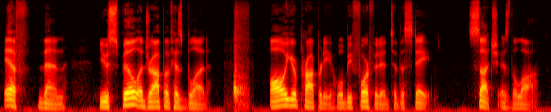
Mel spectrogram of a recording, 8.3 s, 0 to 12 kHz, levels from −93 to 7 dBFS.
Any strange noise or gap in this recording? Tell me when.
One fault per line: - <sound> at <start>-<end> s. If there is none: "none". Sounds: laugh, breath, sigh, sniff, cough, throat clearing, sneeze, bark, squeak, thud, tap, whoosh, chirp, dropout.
- whoosh at 3.5-3.8 s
